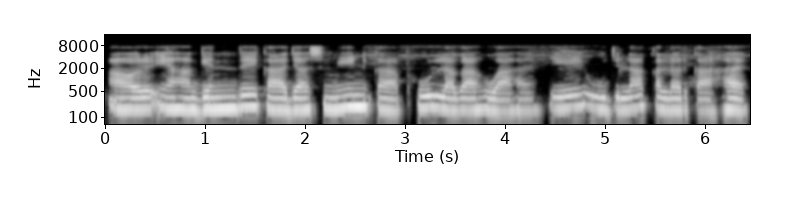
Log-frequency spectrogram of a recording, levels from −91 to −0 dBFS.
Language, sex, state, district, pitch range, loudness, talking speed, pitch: Hindi, female, Bihar, Sitamarhi, 160-175 Hz, -17 LUFS, 140 wpm, 165 Hz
